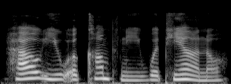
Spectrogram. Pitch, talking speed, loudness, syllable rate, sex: 225 Hz, 130 wpm, -16 LUFS, 4.0 syllables/s, female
